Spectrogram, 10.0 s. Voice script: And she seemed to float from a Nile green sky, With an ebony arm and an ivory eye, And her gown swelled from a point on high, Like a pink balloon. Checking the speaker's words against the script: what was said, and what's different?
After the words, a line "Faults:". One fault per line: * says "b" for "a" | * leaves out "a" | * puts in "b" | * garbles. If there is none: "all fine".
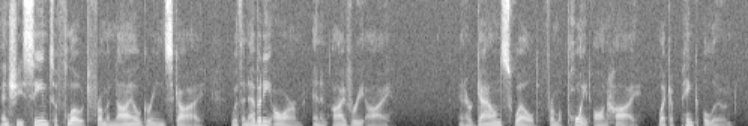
And she seemed to float from a Nile green sky, With an ebony arm and an ivory eye, And her gown swelled from a point on high, Like a pink balloon.
Faults:
all fine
